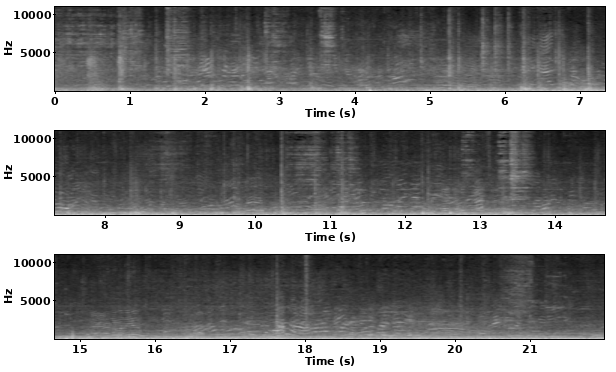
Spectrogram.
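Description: Children chatter and call out outdoors in a busy crowd.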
